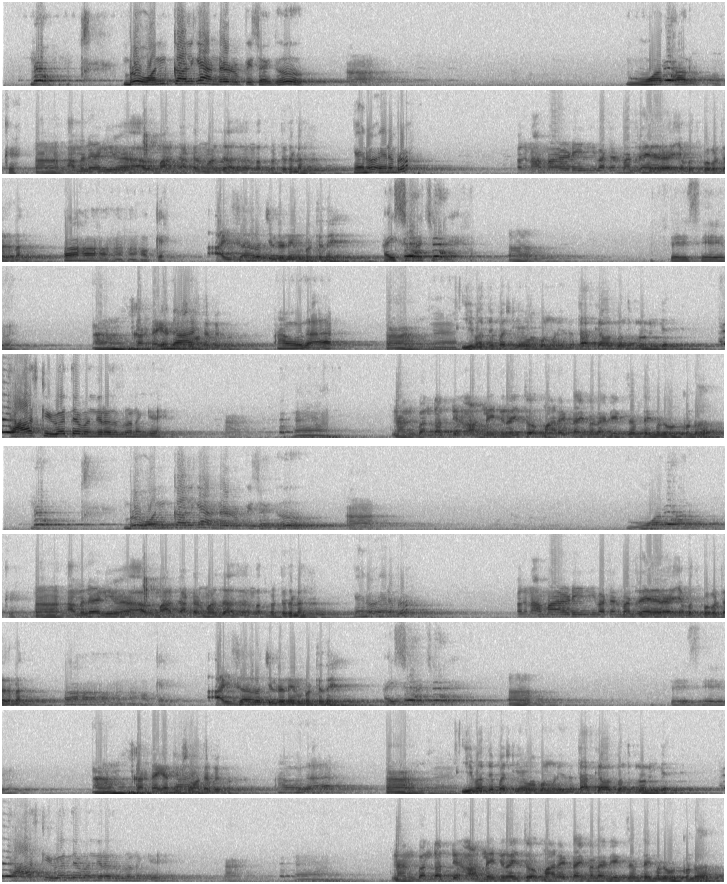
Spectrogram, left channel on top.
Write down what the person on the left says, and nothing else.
ಹ ಬ್ರೋ ಒಂದ ಕಲ್ಗೆ ಹಂಡ್ರೆಡ್ ರುಪೀಸ್ ಆ ಇದು
ಮೂ <unintelligible> ಕಾಲ
ಏನು ಏನು ಬ್ರೋ
ಹಾ ಹಾ ಹಾ ಹಾ ಹಾ ಓಕೆ
ಐದು ಸಾವಿರ ಚಿಲ್ಲರೆ
ಸರಿ ಸರಿ ಬ್ರೋ
ನಾ
ಹೌದಾ
ಹಾ
ಟಾಸ್ಕ್ ಇವತ್ತೇ ಬಂದಿರೋದೂ ಬ್ರೋ ನಂಗೆ
ಹ್ಮ್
